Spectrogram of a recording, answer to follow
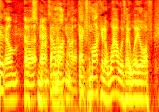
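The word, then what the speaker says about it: Ex Machina: comedian friend of mine told me to watch El Machina. Is that how you say it? X Machina.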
